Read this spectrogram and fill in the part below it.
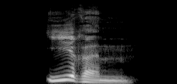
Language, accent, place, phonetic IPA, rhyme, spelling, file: German, Germany, Berlin, [ˈiːʁəm], -iːʁəm, Ihrem, De-Ihrem.ogg
- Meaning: dative masculine/neuter singular of Ihr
